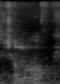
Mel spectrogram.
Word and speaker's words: Chamath: It sounds like to me there's like a silent L there, or there is an L there, it's not there, it's Chamath.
